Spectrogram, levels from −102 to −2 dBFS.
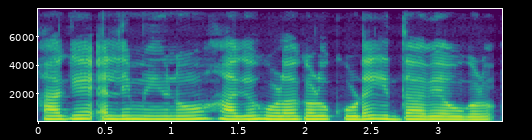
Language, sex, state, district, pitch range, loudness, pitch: Kannada, female, Karnataka, Bidar, 215-230 Hz, -14 LUFS, 220 Hz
